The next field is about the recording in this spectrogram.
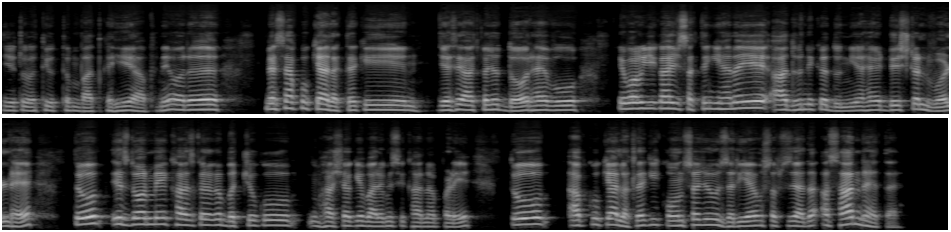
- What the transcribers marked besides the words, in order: in English: "डिजिटल वर्ल्ड"
- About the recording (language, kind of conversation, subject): Hindi, podcast, नई पीढ़ी तक आप अपनी भाषा कैसे पहुँचाते हैं?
